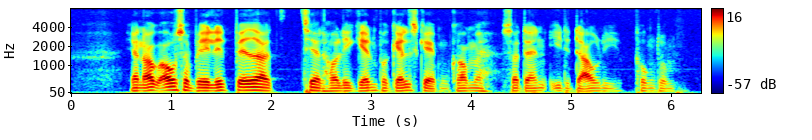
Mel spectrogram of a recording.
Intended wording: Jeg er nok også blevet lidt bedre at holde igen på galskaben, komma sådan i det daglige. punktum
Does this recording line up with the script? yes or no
no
